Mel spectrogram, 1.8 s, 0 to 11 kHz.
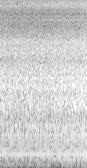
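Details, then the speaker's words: Antique Marelli "Bisa" 12-inch table fan run on high through a frequency/voltage converter set to 120 volts: steady, even hum with clean constant tone and smooth airflow; running healthily. "anyway we'll start this up on high [Music] it's got a very cool startup sound"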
